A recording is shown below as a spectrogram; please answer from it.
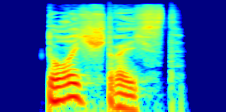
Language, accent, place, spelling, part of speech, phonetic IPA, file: German, Germany, Berlin, durchstrichst, verb, [ˈdʊʁçˌʃtʁɪçst], De-durchstrichst.ogg
- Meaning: second-person singular dependent preterite of durchstreichen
